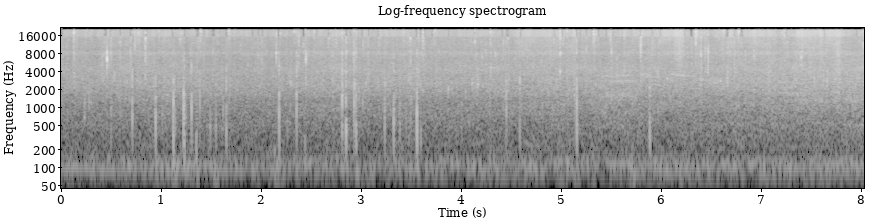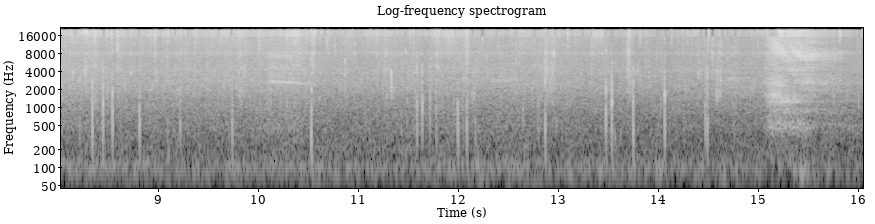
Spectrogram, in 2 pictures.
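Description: Rain falls steadily on a wet day, making a constant close hiss with scattered sharp drips and patters throughout, a brief louder rush near the end, and no voices.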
